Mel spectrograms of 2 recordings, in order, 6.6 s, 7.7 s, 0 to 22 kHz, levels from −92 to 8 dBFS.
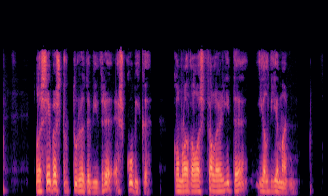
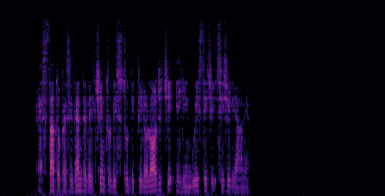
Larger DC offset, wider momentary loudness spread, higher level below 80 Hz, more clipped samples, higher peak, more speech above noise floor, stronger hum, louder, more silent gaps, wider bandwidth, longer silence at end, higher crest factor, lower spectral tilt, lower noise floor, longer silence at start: neither; about the same, 9 LU vs 11 LU; first, -52 dBFS vs -86 dBFS; neither; first, -2 dBFS vs -26 dBFS; first, 42 dB vs 36 dB; neither; first, -19 LUFS vs -49 LUFS; first, 0.60-0.65 s, 3.06-3.18 s, 3.31-3.48 s vs none; second, 8.2 kHz vs 16 kHz; second, 0.7 s vs 2.7 s; second, 18 dB vs 28 dB; first, -4.5 dB/octave vs -3 dB/octave; second, -61 dBFS vs -86 dBFS; second, 0.05 s vs 0.75 s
